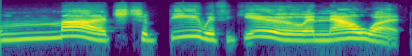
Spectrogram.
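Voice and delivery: very slow, drawn-out mocking singsong; passive-aggressive. Woman laying a guilt trip on her boyfriend, passive-aggressive. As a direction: imitate her guilt trip, stretching out the stressed words. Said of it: "starts in with this passive aggressive".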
